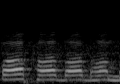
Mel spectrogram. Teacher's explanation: ओठों का इस्तेमाल करके बोलने की वजह से इसे ओष्ठ कहते हैं। इसका स्वर में ऊ, छोटा ऊ और बड़ा ऊ है, जिसमें स्पर्श में प, फ, ब, भ, म है।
